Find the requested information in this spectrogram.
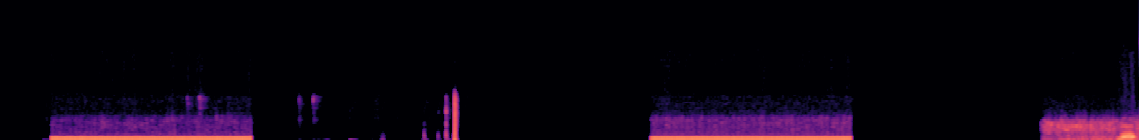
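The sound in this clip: Telephone tone at the start of a prank phone call: two steady, loud hums of about two seconds each, separated by a long pause with a few faint clicks, and a voice starts right at the end.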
